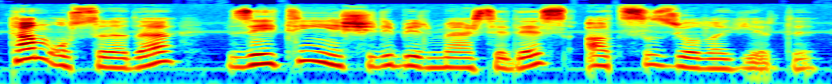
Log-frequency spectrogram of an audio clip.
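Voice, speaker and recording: A woman narrating a novel as an audiobook in a measured, steady reading voice. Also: lowish voice, creaky, dry recording.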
